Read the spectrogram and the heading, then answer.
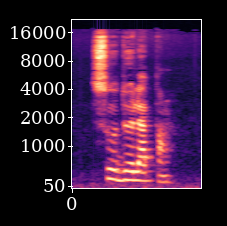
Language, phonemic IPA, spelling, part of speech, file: French, /so d(ə) la.pɛ̃/, saut de lapin, noun, LL-Q150 (fra)-saut de lapin.wav
- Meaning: bunny hop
